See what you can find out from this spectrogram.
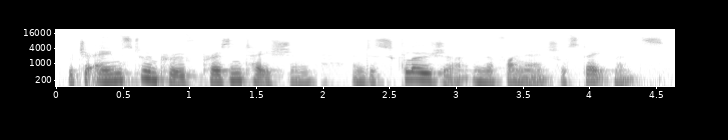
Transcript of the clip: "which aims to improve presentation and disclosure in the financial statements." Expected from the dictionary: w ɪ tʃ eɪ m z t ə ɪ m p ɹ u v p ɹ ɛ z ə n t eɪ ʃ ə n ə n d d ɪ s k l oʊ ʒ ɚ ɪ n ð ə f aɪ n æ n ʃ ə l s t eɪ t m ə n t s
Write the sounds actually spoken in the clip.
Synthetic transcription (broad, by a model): w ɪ tʃ eɪ m z t ə ɪ m p ɹ u v p ɹ ɛ z ə n t eɪ ʃ ə n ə n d d ɪ s k l oʊ ʒ ɚ ɪ n ð ə f aɪ n æ n ʃ ə l s t eɪ t m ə n t s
